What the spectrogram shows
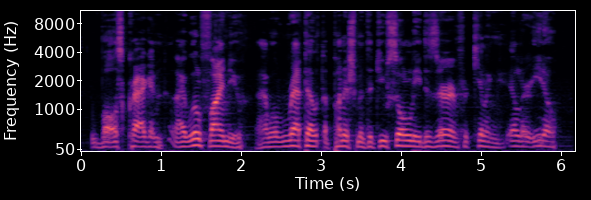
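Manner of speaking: shouting at the top of the voice. Voicing a character who yells at an enemy leaving by airship: yelling. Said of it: "I'm gonna yell at him".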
